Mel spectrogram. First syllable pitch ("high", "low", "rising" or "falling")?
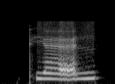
low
